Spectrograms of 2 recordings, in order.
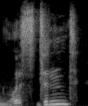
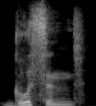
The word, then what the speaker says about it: glistened: the word glistened now here this t is silent instead of glistened it's glistened glistened so this would be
